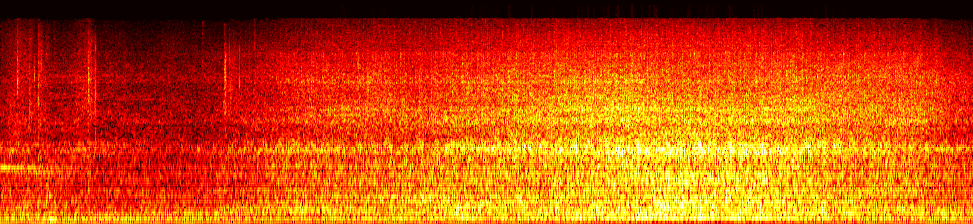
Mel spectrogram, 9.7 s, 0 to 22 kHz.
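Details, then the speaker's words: Ford service truck engine, old vintage, starts easily even at about 30 degrees: steady, even idle with a low rumble that swells a little and settles, no knocks or misses; engine sounds healthy. "don't sound too bad it starts up easy it was about 30 degrees the other morning i had to start it up and move it and started right up for the most part"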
